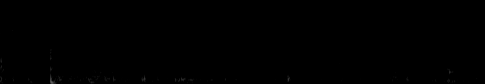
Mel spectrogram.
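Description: Near silence with faint sounds of a watercolour brush picking up paint from a pan paint box and dabbing onto paper, with a soft knock about half a second in and light scratchy taps after.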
